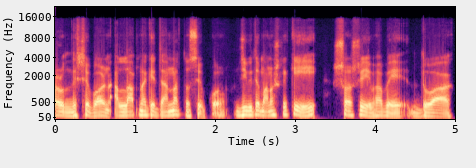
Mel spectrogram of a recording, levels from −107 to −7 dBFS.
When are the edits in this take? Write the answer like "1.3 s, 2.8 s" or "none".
none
